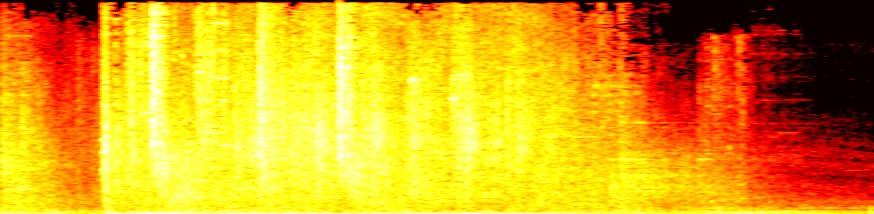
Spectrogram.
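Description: Loud gunfire and explosions boom in a video game.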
